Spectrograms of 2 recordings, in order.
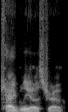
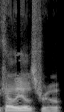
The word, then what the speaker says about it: Cagliostro: seen the name before you might have pronounced it cagliostro because there's a g in there but it's an Italian name so alesandro de calostro you know General consensus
